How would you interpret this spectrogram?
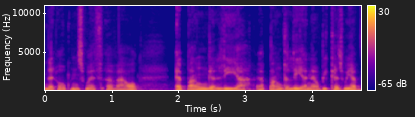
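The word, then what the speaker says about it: ἐπαγγελία: Now, because we have the double gamma, the first one turns into a nasal, right? We have nasalization, so it's epangelia. Epangelia, and the accent's way back here at the li.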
